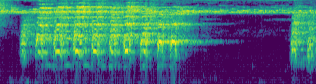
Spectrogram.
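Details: Hornbills calling while courting: a loud, raucous, harsh call lasting almost two seconds and fading at the end, then another harsh burst begins, over a steady high insect-like hiss.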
